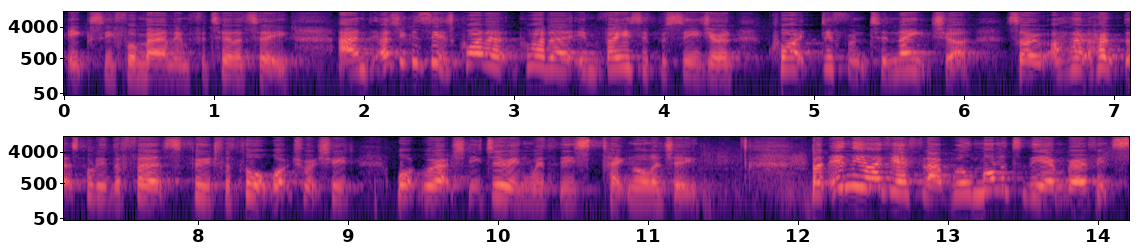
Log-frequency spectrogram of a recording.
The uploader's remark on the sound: UCL Lunch Hour Lecture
